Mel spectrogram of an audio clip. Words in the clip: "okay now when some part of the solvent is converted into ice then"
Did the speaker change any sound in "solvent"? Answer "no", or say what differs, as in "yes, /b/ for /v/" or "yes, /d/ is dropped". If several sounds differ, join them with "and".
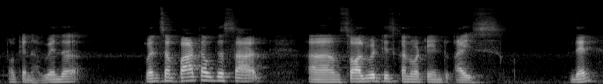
yes, /n/ is dropped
